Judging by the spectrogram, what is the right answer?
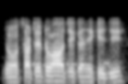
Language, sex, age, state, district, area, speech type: Odia, male, 18-30, Odisha, Balangir, urban, conversation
